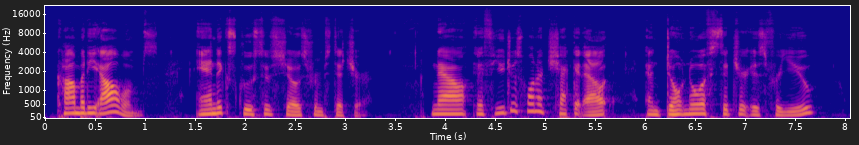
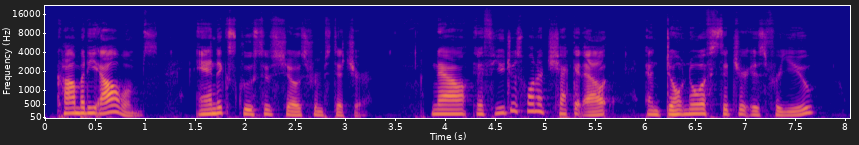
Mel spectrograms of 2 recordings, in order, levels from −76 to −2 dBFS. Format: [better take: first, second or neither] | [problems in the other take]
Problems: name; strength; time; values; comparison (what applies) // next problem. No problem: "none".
neither | none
